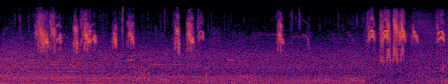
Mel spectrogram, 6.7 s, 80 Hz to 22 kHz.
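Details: Sparrows coming to a post to be fed, recorded at a Tenmangu shrine on 2 January 2023; scattered short high chirps, clustered in brief bursts, over a steady background hiss.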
